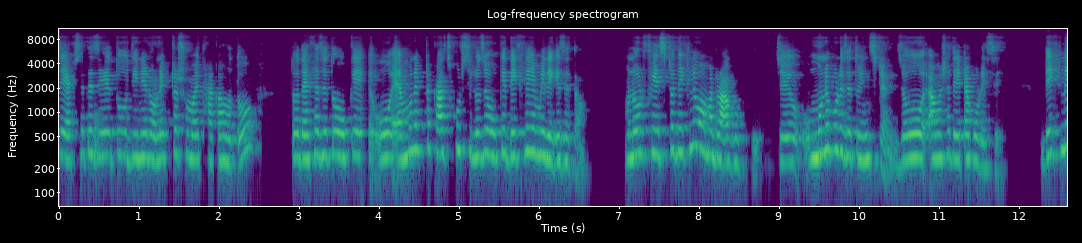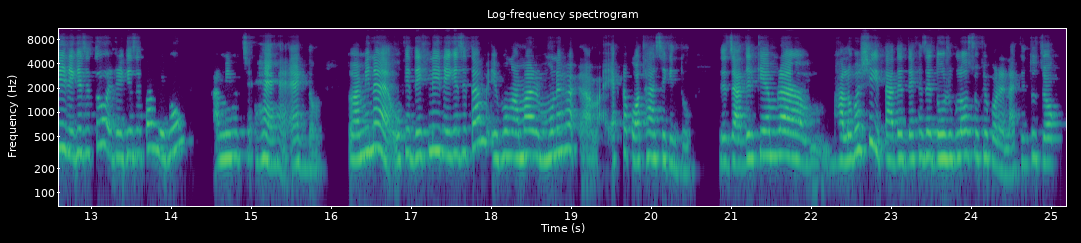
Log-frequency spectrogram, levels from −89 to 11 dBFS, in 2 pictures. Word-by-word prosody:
যে 290 - -4
একসাথে 290 +4 -6
যেহেতু 280 +1 -3 0.2
দিনের 270 0 0
অনেকটা 265 +3 -3
সময় 260 -2 -2
থাকা 250 0 -2
হতো, 235 0 -3 0.6
তো 275 - -2
দেখা 265 +3 +1
যেত 285 0 -3
ওকে 280 +1 -2 0.3
ও - - +3 0.2
এমন 285 +6 +1
একটা 350 +2 -6
কাজ 300 0 +6
করছিল 340 -4 -3
যে 305 - 0
ওকে 290 +3 -3
দেখলেই 300 +3 -1
আমি 290 -1 +2
রেগে 250 0 +1
যেতাম। 240 0 -9 0.5
মানে 265 +2 +1
ওর 305 - -3
face-টা 300 +1 -1
দেখলেও 355 +4 -2
আমার 295 -2 0
রাগ 230 +1 +5
উঠতো, 230 0 -16 0.3
যে 245 - -1 0.3
ও - - -5
মনে 320 +3 +3
পড়ে 330 -2 +1
যেত 275 -1 -4
instant 255 -2 -4
যে 250 - -2
ও - - +5 0.2
আমার 265 0 +1
সাথে 270 -2 -1
এটা 260 0 +1
করেছে। 215 -3 -7 0.6
দেখলেই 335 +5 +2
রেগে 305 +1 +2
যেত, 310 +4 -7 0.2
রেগে 280 +1 0
যেতাম 360 +5 -1
এবং 310 +5 -1 0.5
আমি 260 +2 +3
হচ্ছে 280 +1 -8
হ্যাঁ, 260 -5 +4
হ্যাঁ - - -6
একদম। 230 -2 -10 0.4
তো - - -11
আমি 300 +4 +3
না 365 - +6 0.2
ওকে 295 +4 -3
দেখলেই 320 +4 +2
রেগে 290 +1 +2
যেতাম 375 +7 +1 0.2
এবং 285 +2 0
আমার 295 +2 +6 0.2
মনে 290 +3 +2
হয় 345 -1 0 0.2
আমা - - -7 0.2
একটা 305 +5 -5
কথা 245 +3 +1
আছে 270 0 -1
কিন্তু, 220 -4 -10 0.4
যে 240 - -1
যাদেরকে 265 +5 +2
আমরা 290 +1 +5 0.7
ভালোবাসি 315 - +3 0.2
তাদের 260 +1 +2
দেখা 270 +1 -2
যায় 280 0 +1
দোষগুলোও 270 +2 +3
চোখে 275 0 -2
পড়ে 215 -5 -2
না। - - -2
কিন্তু 235 +3 -8
যখ 235 0 0
280 Hz, 195 wpm, -22 LUFS, 260-300 Hz, 0.7 s, কাজ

